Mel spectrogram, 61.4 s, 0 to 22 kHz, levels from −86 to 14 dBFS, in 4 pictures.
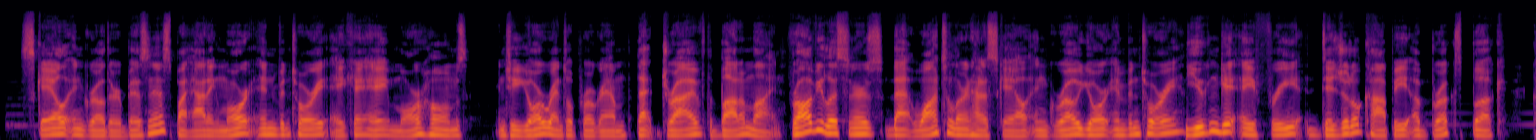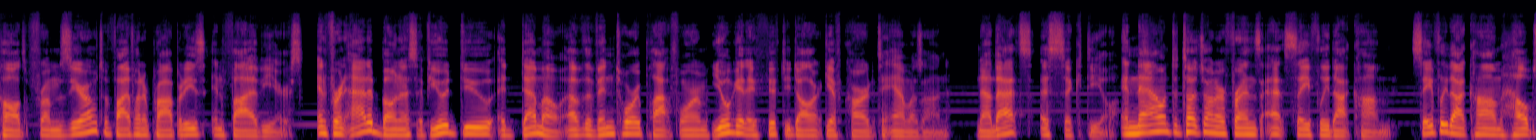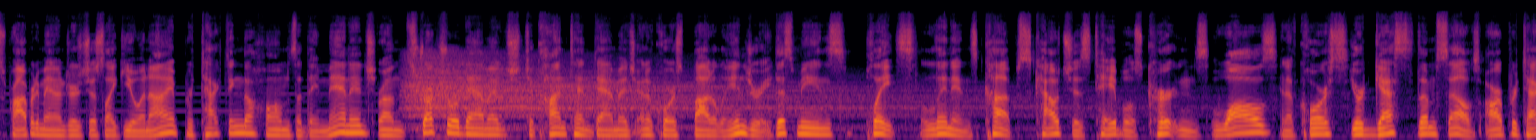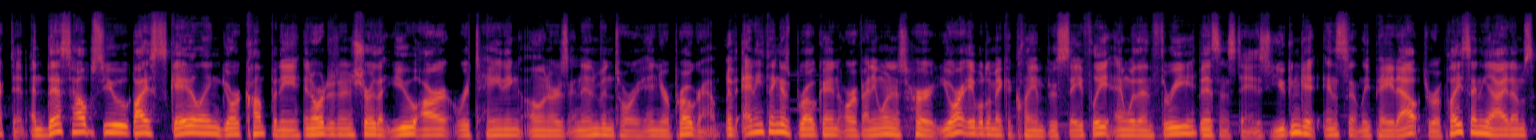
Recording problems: background music; noticeable; throughout; 15 dB below the speech

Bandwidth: 15.5 kHz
